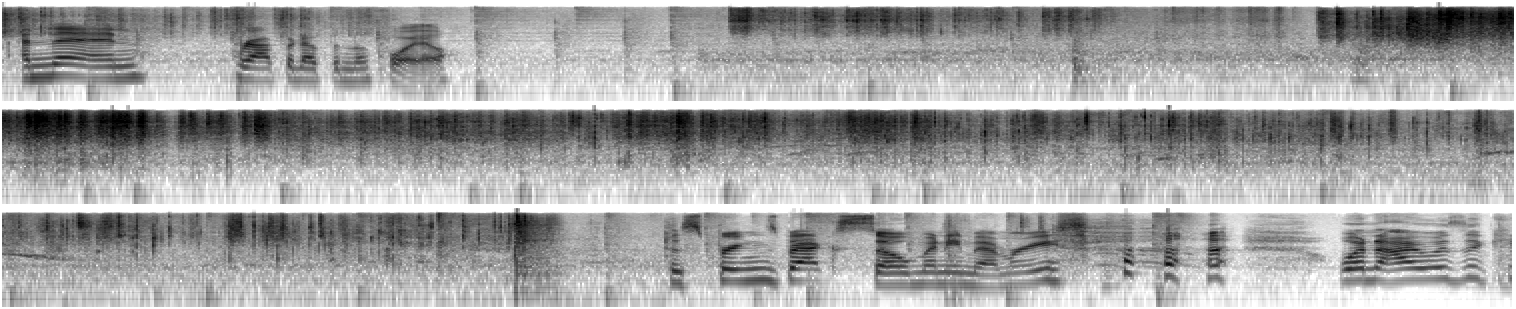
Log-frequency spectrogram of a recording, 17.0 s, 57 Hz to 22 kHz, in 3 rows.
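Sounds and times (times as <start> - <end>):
aluminium foil crinkling: 0.0 - 1.6, 2.6 - 13.5.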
